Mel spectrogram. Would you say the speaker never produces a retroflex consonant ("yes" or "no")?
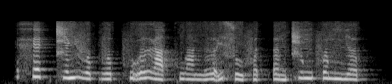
yes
